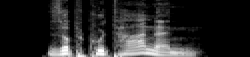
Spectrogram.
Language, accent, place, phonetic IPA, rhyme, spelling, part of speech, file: German, Germany, Berlin, [zʊpkuˈtaːnən], -aːnən, subkutanen, adjective, De-subkutanen.ogg
- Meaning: inflection of subkutan: 1. strong genitive masculine/neuter singular 2. weak/mixed genitive/dative all-gender singular 3. strong/weak/mixed accusative masculine singular 4. strong dative plural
